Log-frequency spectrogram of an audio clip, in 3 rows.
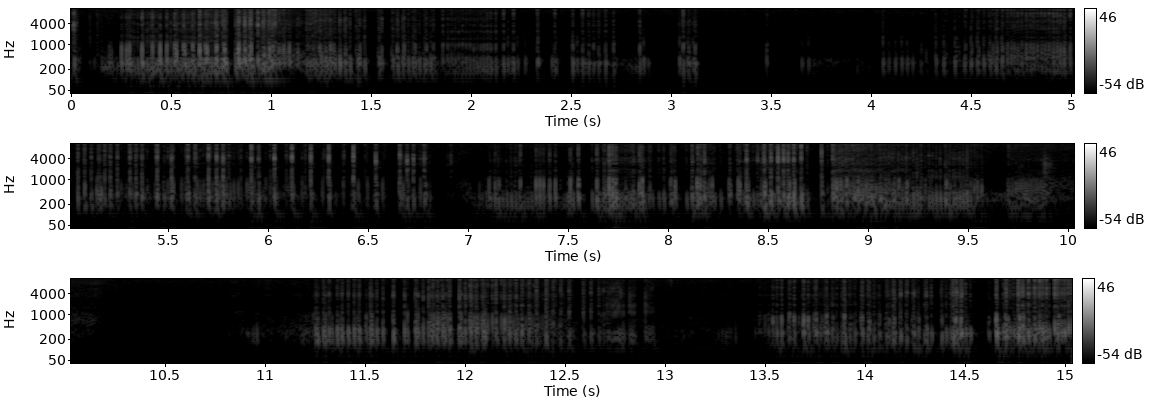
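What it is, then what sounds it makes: Rubber bellows with metal rims. A thumb and fingers rub and pull the inner surface of a hollow yellow rubber bellows with metal rims. This produces continuous squeaky, rumbling friction sounds with a purr-like drone around 300 Hz, interrupted by brief quiet pauses.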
